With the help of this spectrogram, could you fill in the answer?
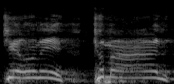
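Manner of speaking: put-on high, shouted Austrian-accented taunt; Predator Arnold. Arnold covered in mud taunting the alien, shouting. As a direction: roar the challenge at the alien. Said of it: "He's like".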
